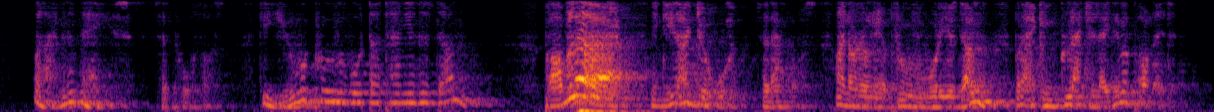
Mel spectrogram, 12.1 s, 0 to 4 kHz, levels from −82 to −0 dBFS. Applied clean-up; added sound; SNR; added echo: none; none; none; reverberation time 1.0 s.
